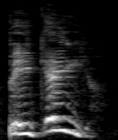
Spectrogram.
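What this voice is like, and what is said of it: Imitates Hagrid's voice. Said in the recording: “That was my Hagrid impression. ... That was pretty good.”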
